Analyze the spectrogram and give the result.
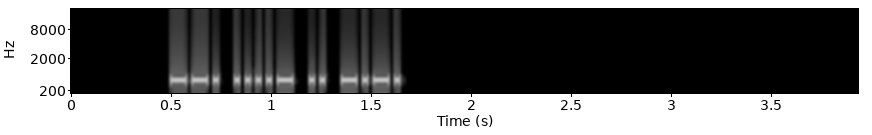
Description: Morse code, heard as a keyed tone, about 41 wpm, 700 Hz. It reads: G4IC
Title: DXCC-100 Call Signs - 4 Characters - Repeated 3x - 45wpm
